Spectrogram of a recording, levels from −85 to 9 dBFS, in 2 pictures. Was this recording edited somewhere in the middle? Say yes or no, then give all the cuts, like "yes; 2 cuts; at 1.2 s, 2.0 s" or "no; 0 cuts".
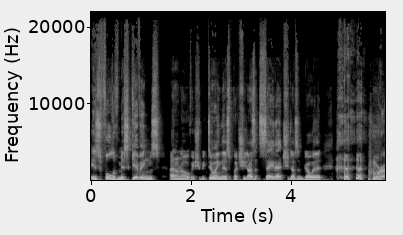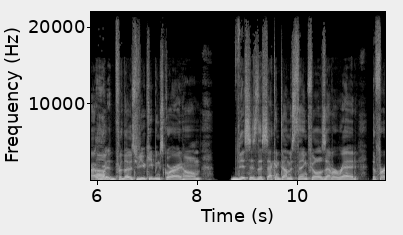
yes; 2 cuts; at 4.8 s, 6.4 s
